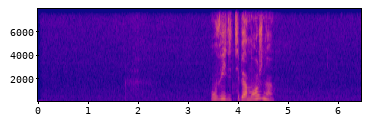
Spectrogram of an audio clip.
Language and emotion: Russian, neutral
